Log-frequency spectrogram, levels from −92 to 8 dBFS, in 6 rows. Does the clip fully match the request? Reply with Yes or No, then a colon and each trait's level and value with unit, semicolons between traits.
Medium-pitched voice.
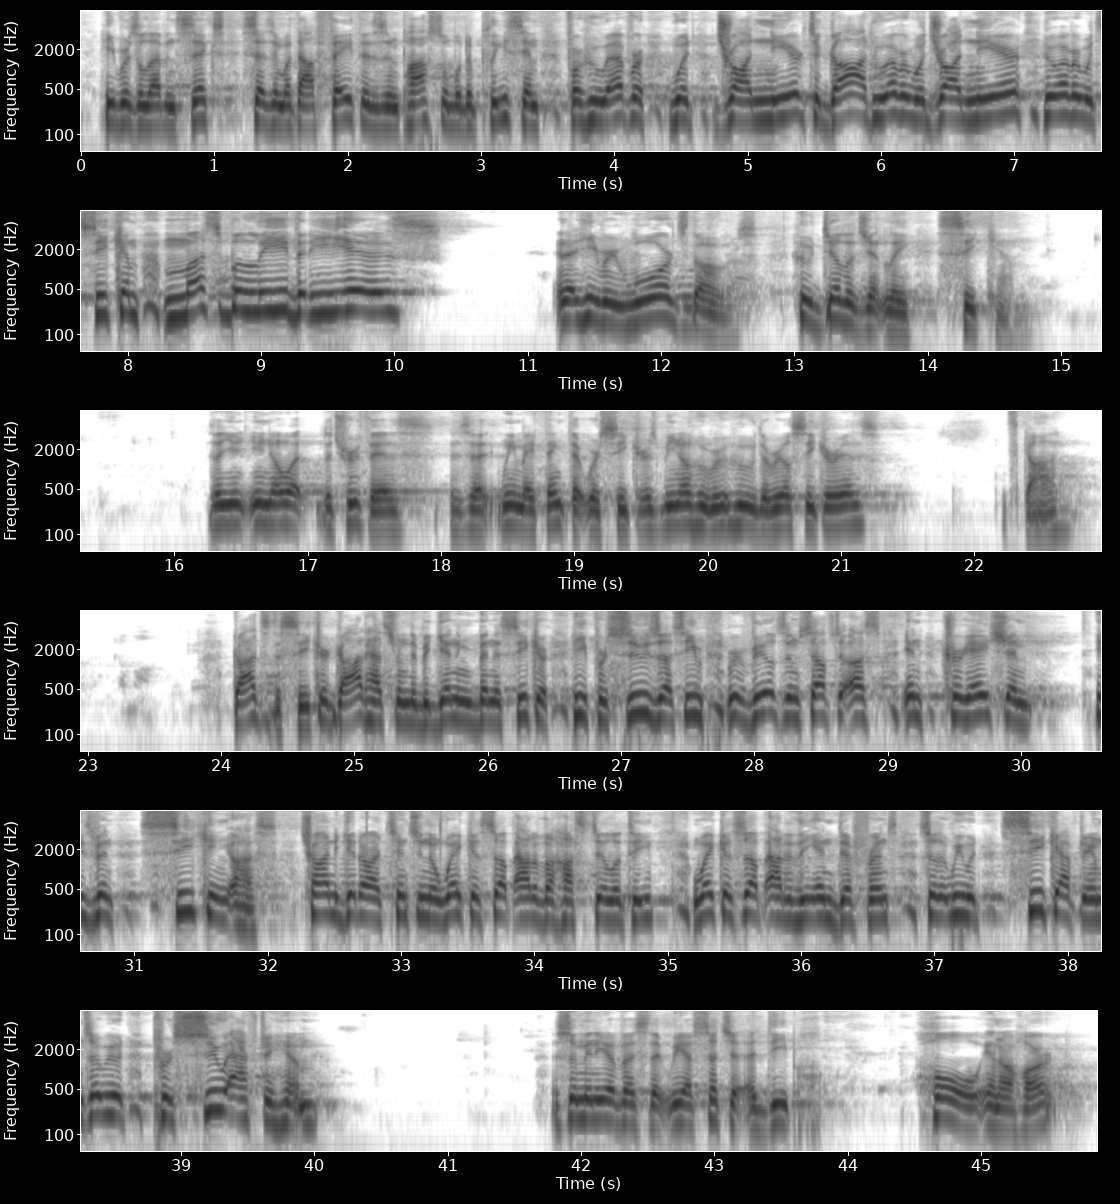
Yes: medium, 170 Hz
